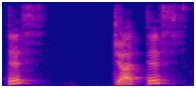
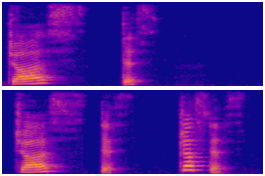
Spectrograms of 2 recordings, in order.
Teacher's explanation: the s sounds in this word do not drop either s sound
